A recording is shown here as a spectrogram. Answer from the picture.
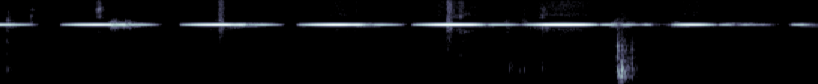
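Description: A high-pitched electronic beep repeating about every half second, a single steady tone each time, with one short soft knock about three seconds in.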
